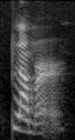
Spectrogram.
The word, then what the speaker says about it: plumber: plumber' but it is plumber so here again the letter B is silent so the correct pronunciation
